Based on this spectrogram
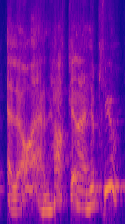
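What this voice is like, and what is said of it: Imitated call-center accent. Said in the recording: “his accent and dialect was, was a dialect that we many of us are are used to getting when you're on these on these phone circuits”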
